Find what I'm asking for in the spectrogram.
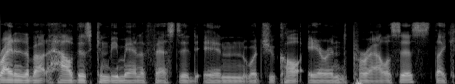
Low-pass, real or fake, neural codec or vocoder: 7.2 kHz; real; none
